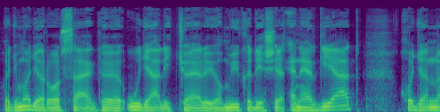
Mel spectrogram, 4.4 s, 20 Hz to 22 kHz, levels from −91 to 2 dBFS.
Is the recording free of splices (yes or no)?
no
